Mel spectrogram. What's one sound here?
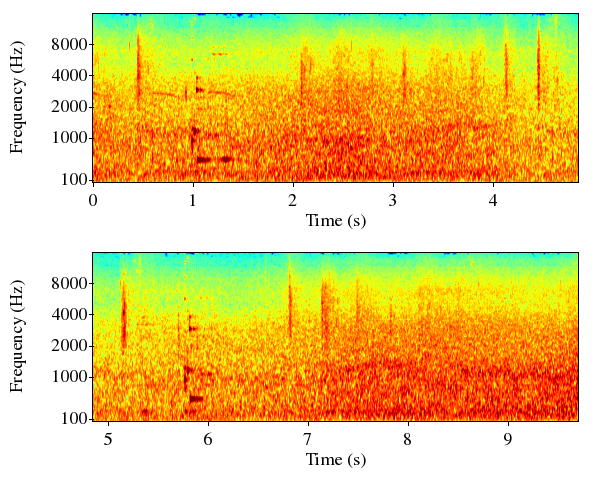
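Footsteps patter on rock.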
